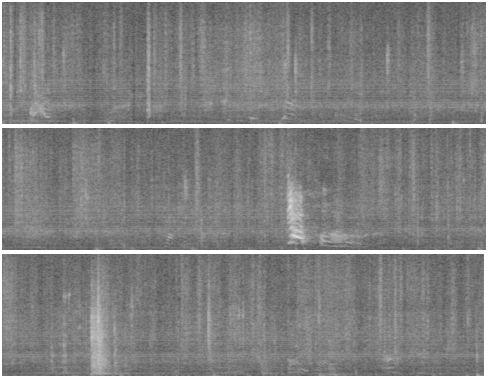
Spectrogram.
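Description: Children's voices, mostly faint shouts and calls, with one loud high call that falls in pitch past the middle and a short, sharp loud sound a few seconds later.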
